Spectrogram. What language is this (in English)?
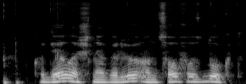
Lithuanian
